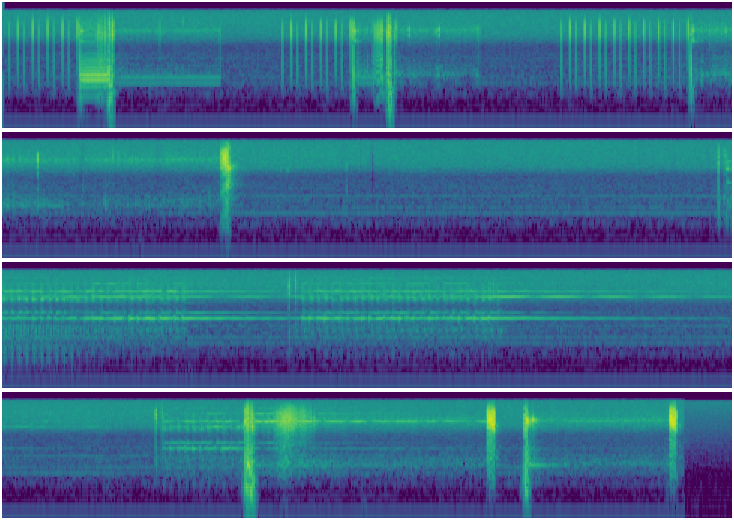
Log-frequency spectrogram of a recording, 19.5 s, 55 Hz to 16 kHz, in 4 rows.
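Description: Rotary dialing of 7-5-9 on a party-line telephone circuit: three quick bursts of dial clicks, then a click on the line and a warbling ringing signal in separate bursts with pauses between them.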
